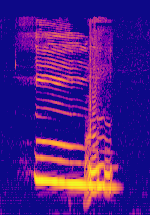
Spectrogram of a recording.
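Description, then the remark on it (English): A voice imitates a whale call: one long, loud moaning tone that slides slightly downward and breaks into a wavering warble at the end, with no other sounds around it. “I do speak whale.”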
